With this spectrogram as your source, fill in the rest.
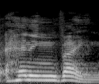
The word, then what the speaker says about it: Henning Wehn: here was your name Henning vain is that how you pronounce it yes that sounds like the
